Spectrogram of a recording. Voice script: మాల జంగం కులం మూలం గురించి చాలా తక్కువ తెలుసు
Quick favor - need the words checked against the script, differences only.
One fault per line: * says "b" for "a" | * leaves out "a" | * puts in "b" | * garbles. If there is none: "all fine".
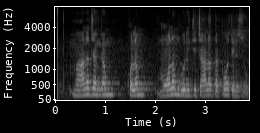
all fine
